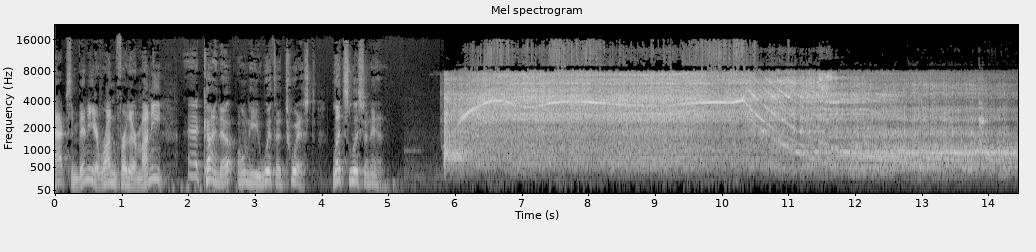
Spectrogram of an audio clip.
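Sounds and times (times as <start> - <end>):
speech: 0.0 - 5.0
power saw whining at a construction job site: 5.8 - 14.4.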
